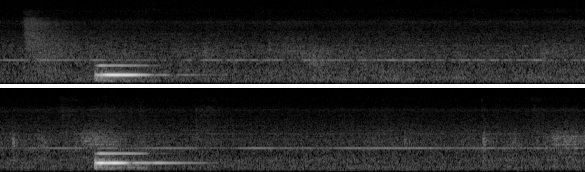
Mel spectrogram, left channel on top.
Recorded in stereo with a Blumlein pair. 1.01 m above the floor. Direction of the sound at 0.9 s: 65° right.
